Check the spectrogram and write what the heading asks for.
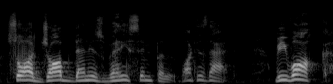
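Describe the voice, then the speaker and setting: Standing at a lectern before a dark backdrop in an indoor studio, a pastor in his forties holds a handheld microphone and delivers a sermon with scripture reading and prayer. He has a high, a little mellow voice and talks at normal speed. He preaches emphatically, repeating key phrases for effect.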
